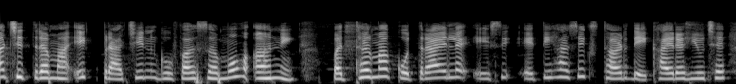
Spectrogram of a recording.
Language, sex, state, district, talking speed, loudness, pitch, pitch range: Gujarati, female, Gujarat, Valsad, 115 wpm, -17 LUFS, 285 Hz, 265-330 Hz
